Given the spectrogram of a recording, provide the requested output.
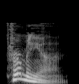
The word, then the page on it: fermion: British English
